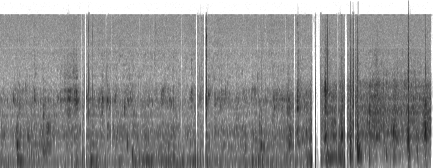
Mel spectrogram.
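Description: Muffled, churning water heard underwater as a dog swims down to the bottom of a swimming pool. About three seconds in, the sound turns brighter and louder with water splashing.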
